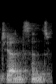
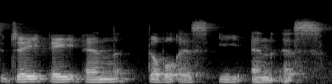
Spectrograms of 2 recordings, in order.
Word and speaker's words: Janssens: You said it almost perfectly. You said Janssens, which is pretty good. Thank you for your effort. So it's Janssens.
